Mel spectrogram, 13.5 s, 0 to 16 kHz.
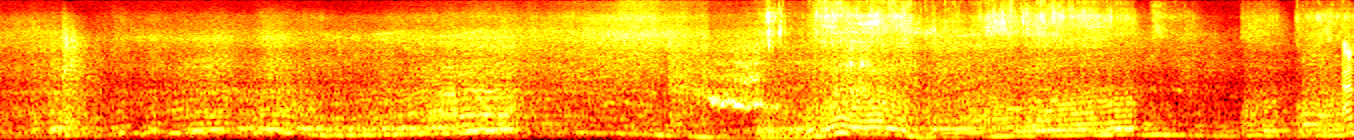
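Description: A Rally 4 Peugeot rally car drives hard on an asphalt stage of the Manx Rally, its engine revving up and dropping through gear changes as it passes close by, loud and continuous.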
